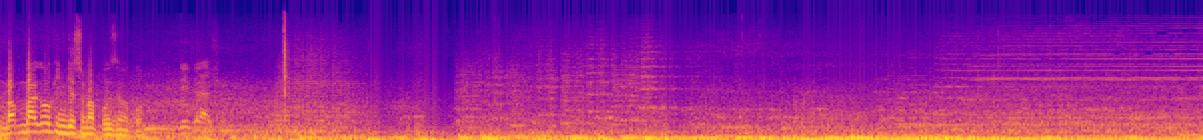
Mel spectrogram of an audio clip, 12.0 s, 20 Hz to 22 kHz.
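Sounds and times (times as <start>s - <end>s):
low rumble: 2.1s - 12.0s
background music tones: 2.8s - 12.0s.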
